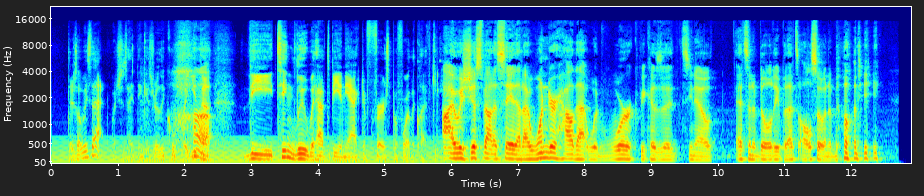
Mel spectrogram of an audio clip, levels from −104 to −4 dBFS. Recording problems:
electrical hum; faint; until 7 s; 60 Hz, 25 dB below the speech

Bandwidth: 15 kHz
